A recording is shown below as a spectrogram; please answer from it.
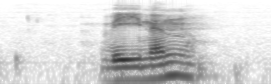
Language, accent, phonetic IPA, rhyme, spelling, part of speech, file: German, Austria, [ˈveːnən], -eːnən, Venen, noun, De-at-Venen.ogg
- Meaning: plural of Vene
